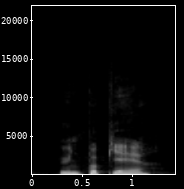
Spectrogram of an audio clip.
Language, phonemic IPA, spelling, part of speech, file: French, /po.pjɛʁ/, paupière, noun, Fr-paupière.ogg
- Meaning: eyelid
